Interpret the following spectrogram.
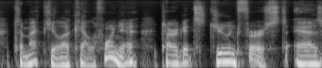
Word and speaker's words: Temecula: Worked hard on knowing how to pronounce that. Had to talk to a local. Temecula, California, targets June 1st as opening date.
